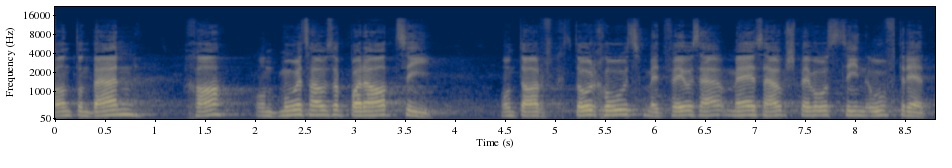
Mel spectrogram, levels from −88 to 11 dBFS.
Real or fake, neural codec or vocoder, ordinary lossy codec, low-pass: real; none; none; 14.4 kHz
